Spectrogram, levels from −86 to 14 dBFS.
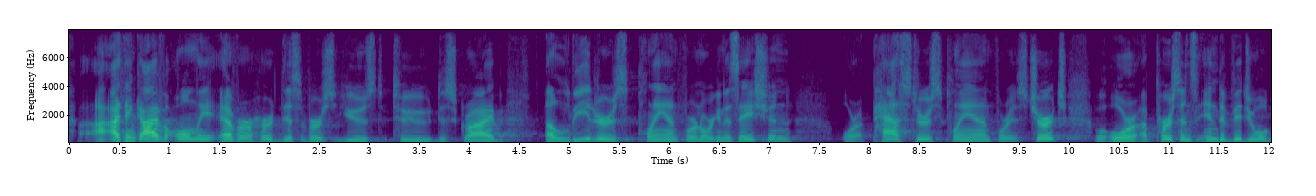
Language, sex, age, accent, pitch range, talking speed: English, male, 40-59, American, 135-165 Hz, 140 wpm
